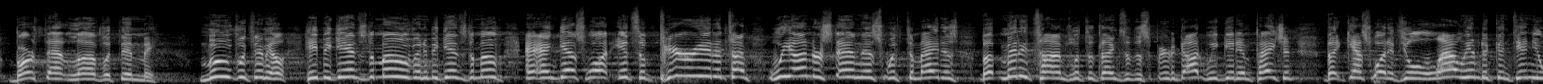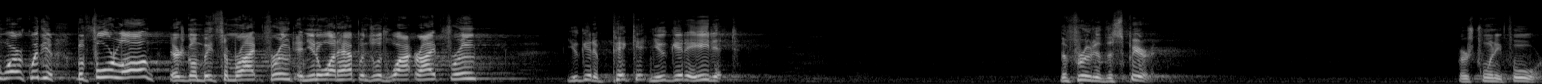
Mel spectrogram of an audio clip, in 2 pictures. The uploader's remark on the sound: Recorded live during our Sunday morning service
